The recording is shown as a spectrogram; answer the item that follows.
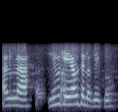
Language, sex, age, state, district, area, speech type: Kannada, female, 60+, Karnataka, Dakshina Kannada, rural, conversation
